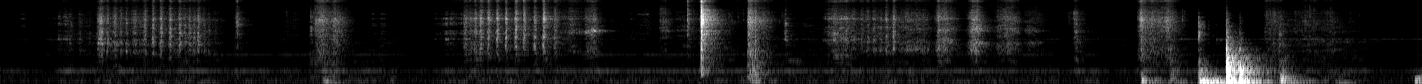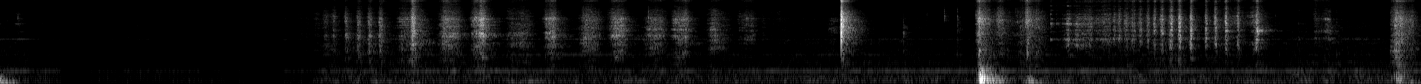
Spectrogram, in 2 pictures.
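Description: A thin plastic bag rustling and crinkling in several short spells as chunks of raw pumpkin are cut and dropped into it. Sharp clicks of a knife on the pumpkin and the wooden cutting board come between them, with one loud dull thud about six seconds in.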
